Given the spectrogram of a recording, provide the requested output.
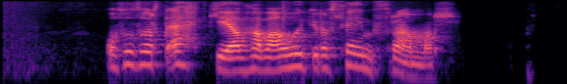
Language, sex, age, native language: Icelandic, female, 50-59, Icelandic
